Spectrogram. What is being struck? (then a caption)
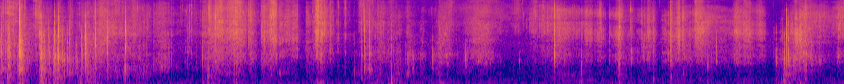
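Newsprint newspaper page. An open newsprint newspaper has a page turned and then pressed flat with the fingertips. The result is a continuous run of dry, crisp crinkling and rustling, with quick sharp crackles over a bright, hissy texture and almost no low end.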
